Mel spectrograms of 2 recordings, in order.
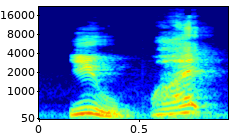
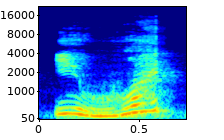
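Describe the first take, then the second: First: High, loud startled yelp; shocked. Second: High, loud startled cry; stunned cry. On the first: Pegasus mare hearing she was cloned, shocked yelp. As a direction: jolt up in disbelief. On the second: Pegasus mare stunned by the news, high cry. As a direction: shriek the question. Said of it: "cried the Pegasus mare, stunned". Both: Acted.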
